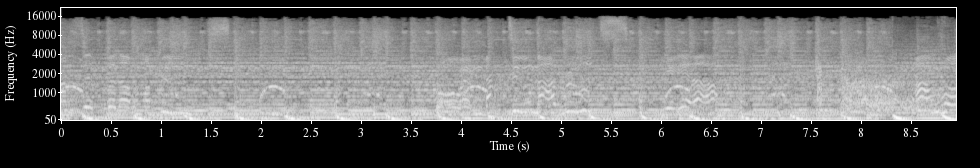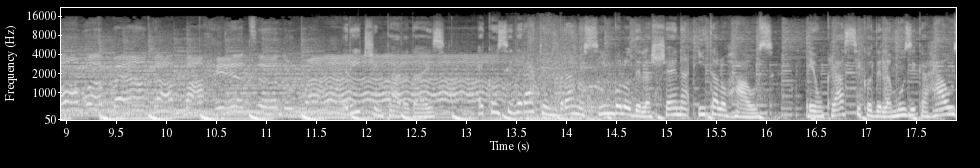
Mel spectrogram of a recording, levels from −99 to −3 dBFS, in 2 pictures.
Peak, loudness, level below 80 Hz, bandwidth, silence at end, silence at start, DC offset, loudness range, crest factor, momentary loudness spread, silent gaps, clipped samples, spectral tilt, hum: 0 dBFS; -12 LUFS; -22 dBFS; 16.5 kHz; 0 s; 0 s; under 0.1%; 1 LU; 12 dB; 2 LU; none; under 0.1%; -4.5 dB/octave; none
